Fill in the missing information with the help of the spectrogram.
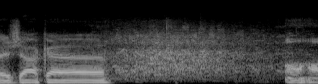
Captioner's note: laughter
